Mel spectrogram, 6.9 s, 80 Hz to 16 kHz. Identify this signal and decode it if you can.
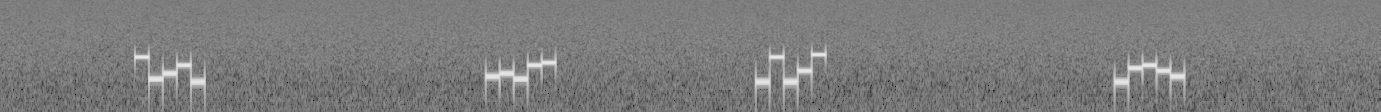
Five-tone selective call (ZVEI), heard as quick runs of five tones, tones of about 70 ms. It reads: 02471 34278 10155 16753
